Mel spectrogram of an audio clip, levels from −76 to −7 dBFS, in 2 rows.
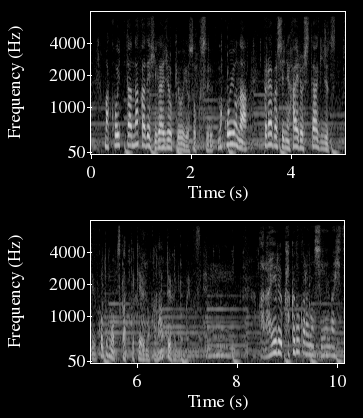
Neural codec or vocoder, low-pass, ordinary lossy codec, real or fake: none; 7.2 kHz; MP3, 64 kbps; real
